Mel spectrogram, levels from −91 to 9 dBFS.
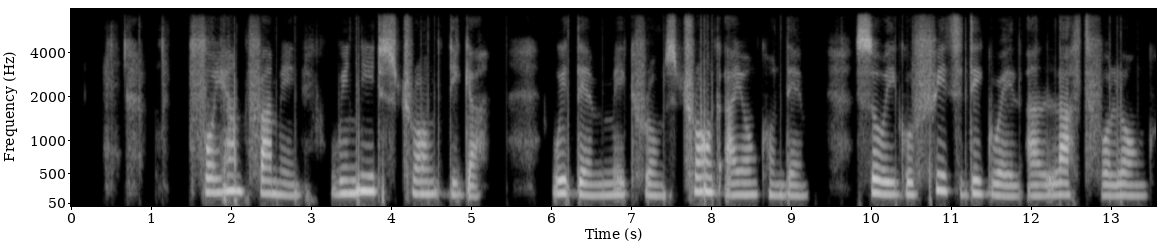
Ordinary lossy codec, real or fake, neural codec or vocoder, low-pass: Opus, 64 kbps; fake; codec, 16 kHz in and 24 kHz out, 1 kbps, XY-Tokenizer; 7.2 kHz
